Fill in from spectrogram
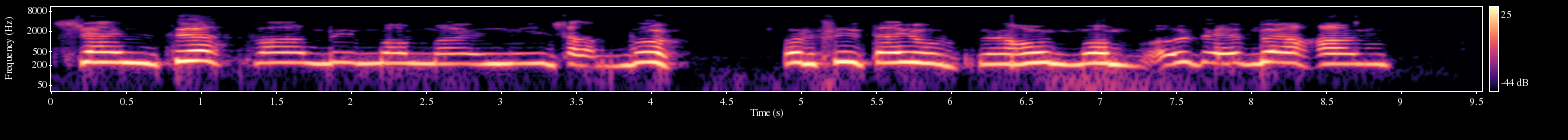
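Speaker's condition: Cerebral palsy, mild

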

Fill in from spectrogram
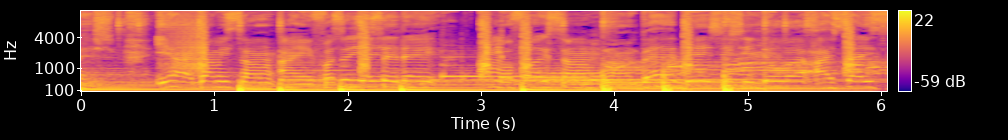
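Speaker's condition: No condition

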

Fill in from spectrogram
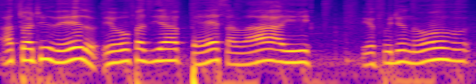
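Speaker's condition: Down syndrome; genetic, present from birth, recognized soon after birth; 18 years old, turning 19

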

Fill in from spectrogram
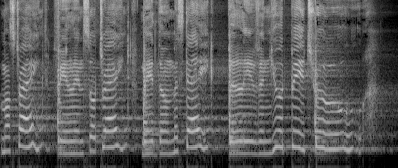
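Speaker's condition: No condition

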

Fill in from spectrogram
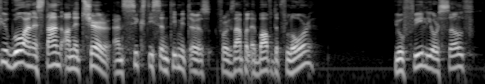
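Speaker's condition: No condition

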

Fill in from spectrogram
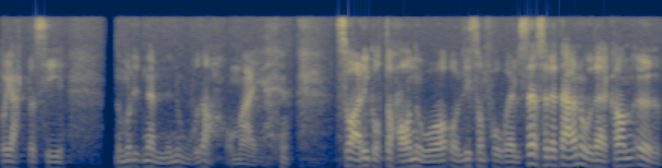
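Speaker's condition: No condition

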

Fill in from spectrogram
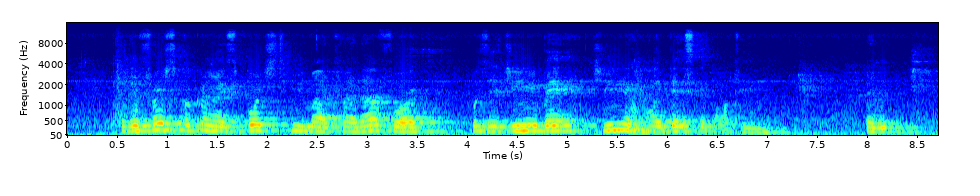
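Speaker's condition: Cerebral palsy; speech

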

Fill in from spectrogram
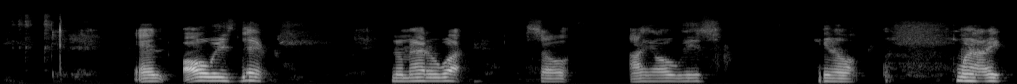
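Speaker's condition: Cerebral palsy; multiple surgeries since infancy

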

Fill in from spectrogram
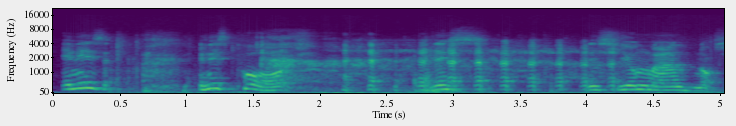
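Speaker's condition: No condition

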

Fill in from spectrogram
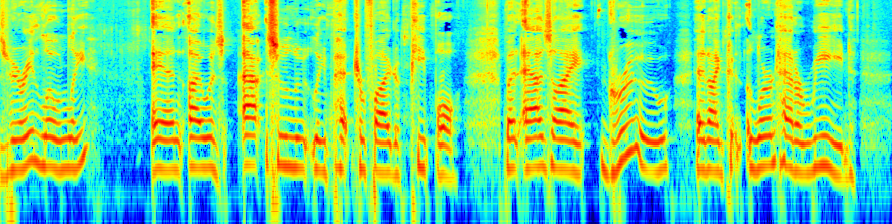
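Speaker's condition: Cleft palate; born two months premature

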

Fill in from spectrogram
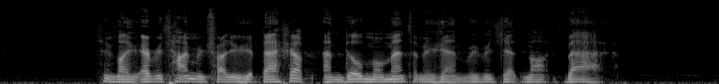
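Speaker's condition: Tongue cancer, jaw reconstruction, osteonecrosis of jaw after radiation

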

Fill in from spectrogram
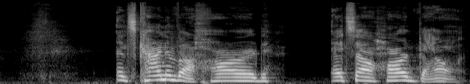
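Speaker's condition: Cerebral palsy; spastic quadriplegic, all four limbs impaired, oxygen lack at birth, motor brain area damaged, diagnosed age 3

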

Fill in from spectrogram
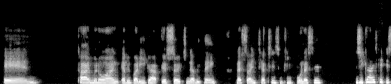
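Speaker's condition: Deafness with cochlear implant; cochlear implant at 7 in clinical trial

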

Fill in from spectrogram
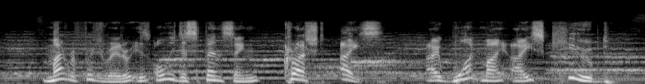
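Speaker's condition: No condition

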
